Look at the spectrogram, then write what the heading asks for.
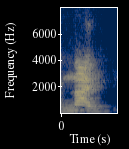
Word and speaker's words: knife: So the K in knife is silent.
